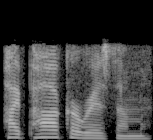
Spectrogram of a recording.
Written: hypocorism

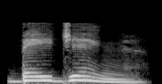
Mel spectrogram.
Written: Peiching

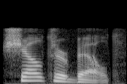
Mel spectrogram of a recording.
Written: shelterbelt

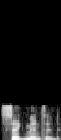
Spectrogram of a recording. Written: segmented

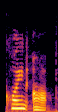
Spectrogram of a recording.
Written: coinop

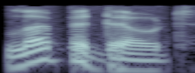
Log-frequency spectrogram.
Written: lepidote

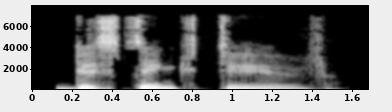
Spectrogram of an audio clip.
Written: distinctiveness

